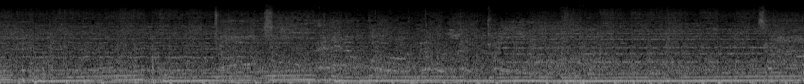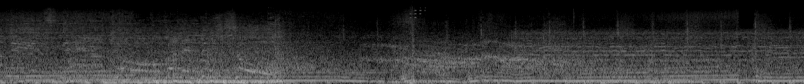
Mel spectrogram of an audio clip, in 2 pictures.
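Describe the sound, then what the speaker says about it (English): Car scraping and skidding along a wall in the racing game Forza Horizon 5, with a steady engine drone, harmonic whine shifting in pitch and a brief louder grinding surge near the middle, continuous and close. "That was a controlled skid."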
